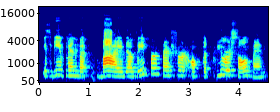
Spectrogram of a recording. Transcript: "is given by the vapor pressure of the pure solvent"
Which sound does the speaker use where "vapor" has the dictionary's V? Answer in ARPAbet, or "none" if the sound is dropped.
V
